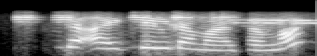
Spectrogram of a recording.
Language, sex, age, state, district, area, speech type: Marathi, female, 18-30, Maharashtra, Jalna, rural, conversation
